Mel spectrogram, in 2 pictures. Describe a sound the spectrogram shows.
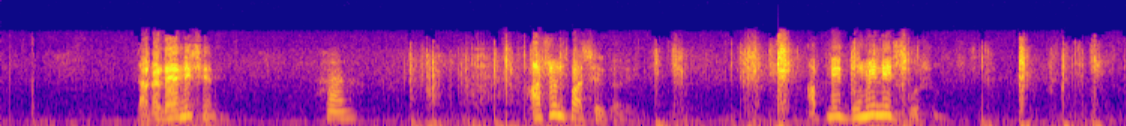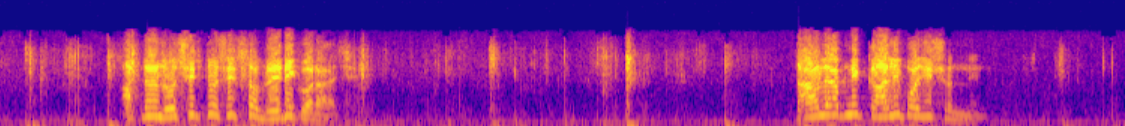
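A woman speaks quietly, close by.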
